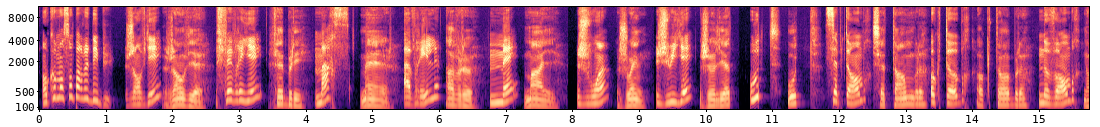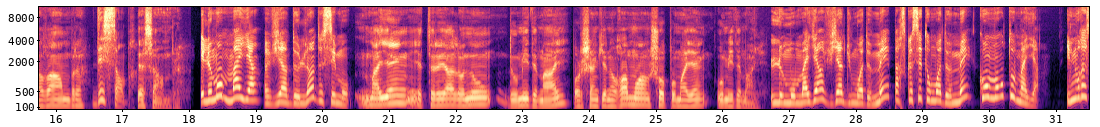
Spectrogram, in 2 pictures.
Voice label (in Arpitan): dire en patois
